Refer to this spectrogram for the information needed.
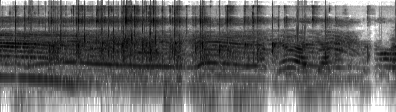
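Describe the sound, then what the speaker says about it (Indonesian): Children clapping and cheering at a Ramadan storytelling session in a small prayer hall, loud and close, with excited shouting voices over the clapping. "Nah, benar, tepuk tangan."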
